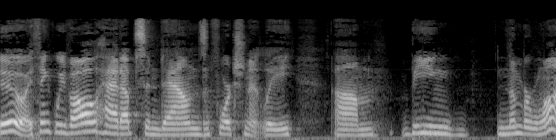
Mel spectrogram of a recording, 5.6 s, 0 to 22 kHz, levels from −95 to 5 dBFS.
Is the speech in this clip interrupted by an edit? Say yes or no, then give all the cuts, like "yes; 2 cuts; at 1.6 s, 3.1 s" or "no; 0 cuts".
yes; 2 cuts; at 2.0 s, 4.0 s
